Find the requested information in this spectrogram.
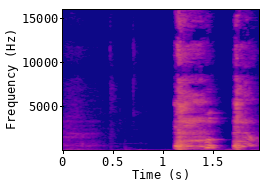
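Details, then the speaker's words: An unwell, sick adult gives two forceful, harsh coughs in quick succession, part of a coughing fit while doing a craft. "écoutez j'ai une quinte de toux donc je vais finir cette guirlande et puis je vous retrouve en face vite fait"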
